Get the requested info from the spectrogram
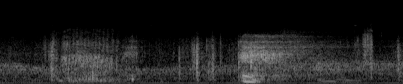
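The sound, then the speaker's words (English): A horse snorts and gives a short, breathy whinny midway, with a few scattered hoof clops and shuffling, as its rider dismounts and tethers it after crossing a stone bridge in flat, stony, dusty land under harsh sun, then checks a mule's hoof. No one speaks. “Crossing over a stone bridge, Hogan dismounts, tethers his horse and checks the mule's hoof.”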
